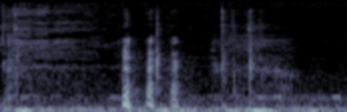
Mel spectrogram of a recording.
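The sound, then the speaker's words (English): Rapid, loud clacking of keys on a new Razer BlackWidow Chroma computer keyboard, a quick burst of several sharp keystrokes, with no one speaking. “That is a loud keyboard. You're just banging away on it.”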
